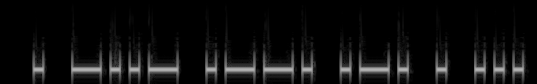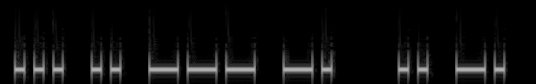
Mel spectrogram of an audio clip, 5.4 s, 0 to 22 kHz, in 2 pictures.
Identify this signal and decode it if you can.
Morse code, heard as a keyed tone, about 25 wpm, 700 Hz. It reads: EXPRESSION IN
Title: Sentences from Top 1200 Words 25wpm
